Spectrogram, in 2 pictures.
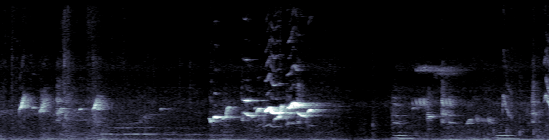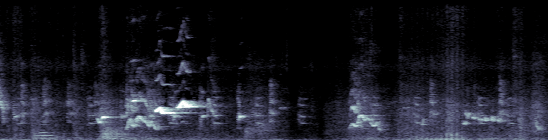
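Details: Chirping lure call from a black-crested bulbul: loud clusters of sharp whistled notes around seconds two and seven, with quieter scattered tweets and faint low hum between.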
